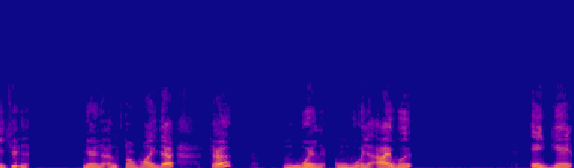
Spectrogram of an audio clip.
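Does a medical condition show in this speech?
Yes: cerebral palsy; stutters heavily when talking.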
